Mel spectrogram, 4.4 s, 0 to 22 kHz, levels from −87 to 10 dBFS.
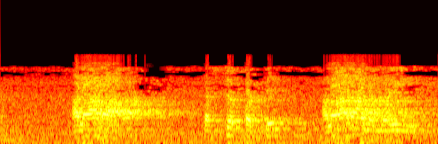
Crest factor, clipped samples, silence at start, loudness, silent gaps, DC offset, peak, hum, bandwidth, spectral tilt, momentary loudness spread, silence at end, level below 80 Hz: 8 dB; 3%; 0 s; -7 LUFS; none; under 0.1%; 0 dBFS; none; 5.4 kHz; -6.5 dB/octave; 15 LU; 0 s; -30 dBFS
